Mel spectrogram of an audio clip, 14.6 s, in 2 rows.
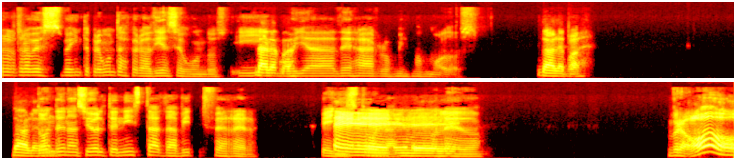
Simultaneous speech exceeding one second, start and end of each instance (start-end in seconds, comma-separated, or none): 10.6-11.9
